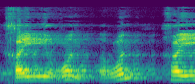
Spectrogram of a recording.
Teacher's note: یا لین کے بعد والا حرف اگر ساکن ہو تو حروف لین کو 3 الف کے برابر لمبا کرتے ہیں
